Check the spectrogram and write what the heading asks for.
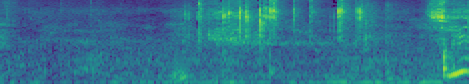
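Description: A pair of dice rattling in a cupped hand, a run of quick light clicks in the second half, over a steady low wind rumble on the microphone.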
